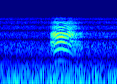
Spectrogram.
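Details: Jaguar making an even softer sound to communicate with its babies, a small voice likened to a meow or a duck: a single brief nasal call with stacked harmonics, rising then falling, over quiet background hiss.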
